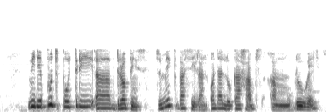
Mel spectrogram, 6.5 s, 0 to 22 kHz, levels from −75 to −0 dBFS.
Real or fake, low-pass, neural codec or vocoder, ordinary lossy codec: real; 3.6 kHz; none; none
